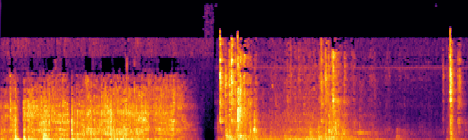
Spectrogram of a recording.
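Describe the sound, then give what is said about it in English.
A heavy elevator door rumbles as it slides shut, stopping abruptly, followed by a brief silence and then more mechanical rattling and clunking. No one speaks. “Pull in the bags so I can shut the door.”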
